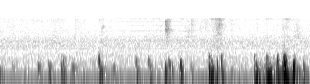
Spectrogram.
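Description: Irregular low thumps and bumps, a few each second, coming thick and loudest near the end.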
